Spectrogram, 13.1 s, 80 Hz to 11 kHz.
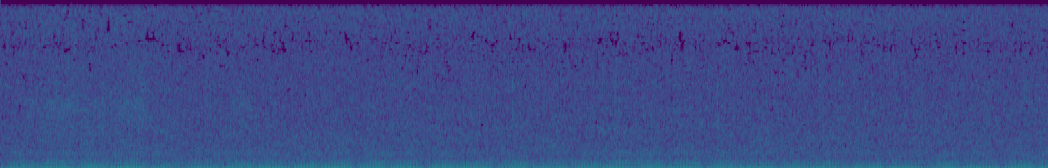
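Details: Male house cat Io purring contentedly as he is stroked, recorded on 16 March 2018; an unbroken low rumble with soft regular pulsation, steady in loudness across the whole stretch.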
